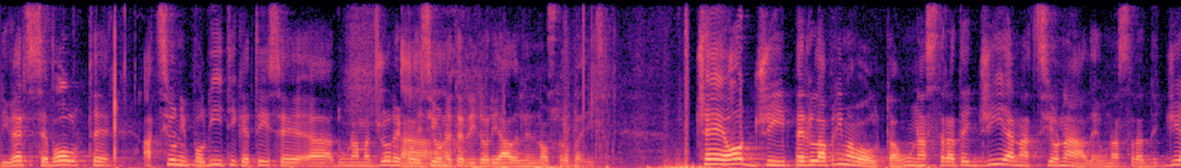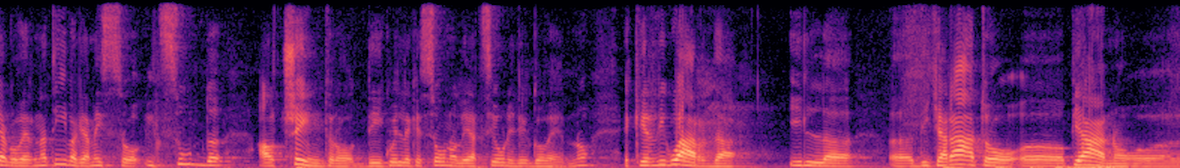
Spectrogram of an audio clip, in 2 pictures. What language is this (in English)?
Italian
